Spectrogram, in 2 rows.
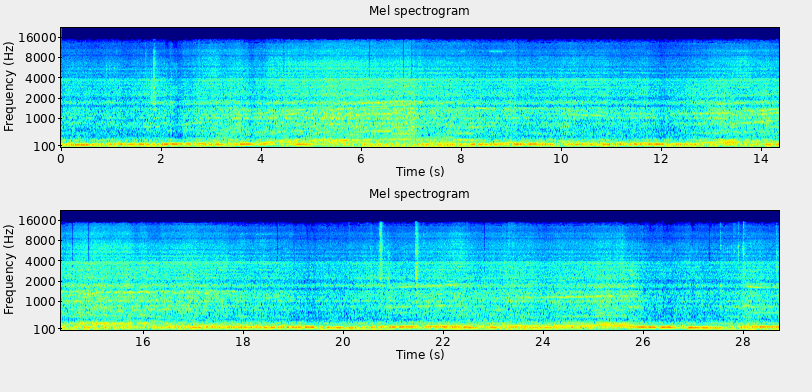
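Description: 1984 Chevrolet Camaro race car's V8 engine heard from inside the cabin, running hard at racing speed. The revs climb and drop again and again through gear changes and corners.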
